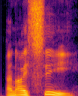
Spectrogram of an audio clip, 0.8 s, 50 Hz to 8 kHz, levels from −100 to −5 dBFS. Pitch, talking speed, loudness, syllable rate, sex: 145 Hz, 230 wpm, -18 LUFS, 4.5 syllables/s, male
